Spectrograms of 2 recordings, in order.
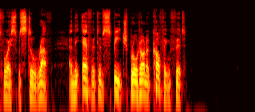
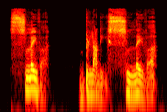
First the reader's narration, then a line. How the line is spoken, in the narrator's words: spat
